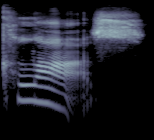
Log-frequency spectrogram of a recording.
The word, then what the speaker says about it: Claus: But like I'm not really fond of Santa Claus. But I do like his last name, Claus, but not the way it's spelled. I just like it because it sounds like nails. Claws. Like cats.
